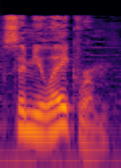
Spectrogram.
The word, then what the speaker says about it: simulacrum: on Thank You Google simulacrum is how Google pronounced it there we go CMU Laker room all right simu alaikum according to go there we go good Google's the authority I would not have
